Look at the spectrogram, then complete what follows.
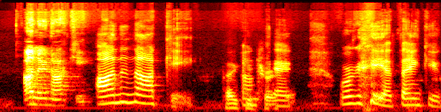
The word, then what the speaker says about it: Anunnaki: Anunnaki? Anunnaki. Thank you, Trish. Thank you, because you know me with my pronunciations.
